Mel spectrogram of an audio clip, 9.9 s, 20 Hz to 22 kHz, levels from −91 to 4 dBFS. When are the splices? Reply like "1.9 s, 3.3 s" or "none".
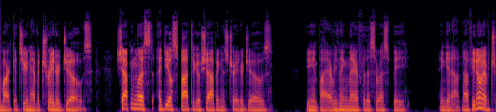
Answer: none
